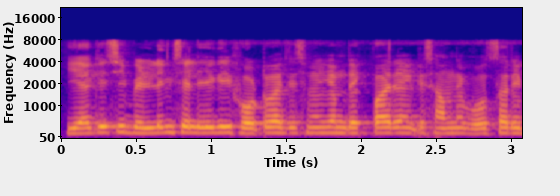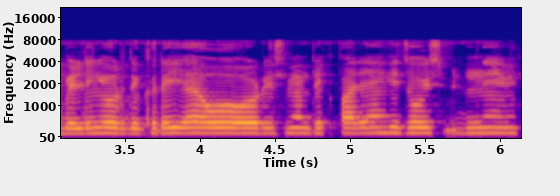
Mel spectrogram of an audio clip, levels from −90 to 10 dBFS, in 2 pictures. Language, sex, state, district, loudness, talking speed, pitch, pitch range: Hindi, female, Rajasthan, Bikaner, -16 LUFS, 330 wpm, 170 Hz, 165-175 Hz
